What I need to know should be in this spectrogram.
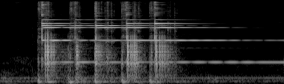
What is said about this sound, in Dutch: Ga maar door, meisjes. De bel is al gegaan.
